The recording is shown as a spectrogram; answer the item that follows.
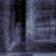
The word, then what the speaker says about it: Riki: Well, it's Riki, duh. Not to be confused with Riku from Kingdom Hearts. Though many people do confuse them because they look so similar. It's pronounced Ricky, isn't it?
